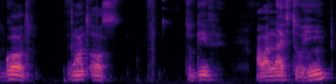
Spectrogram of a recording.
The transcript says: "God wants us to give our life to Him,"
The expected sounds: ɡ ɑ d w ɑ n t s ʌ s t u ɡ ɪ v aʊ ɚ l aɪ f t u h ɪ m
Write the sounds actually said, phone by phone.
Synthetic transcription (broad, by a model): ɡ ɑ d w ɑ n t ɔ s t u ɡ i v aʊ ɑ l aɪ f t u h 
